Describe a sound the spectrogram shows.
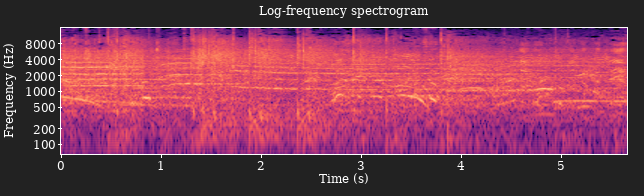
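A crowd cheers and calls out in a large echoing arena.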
